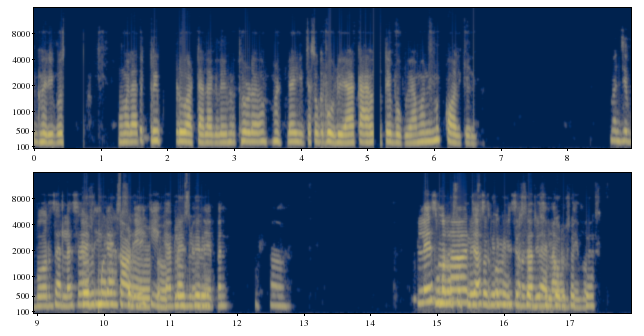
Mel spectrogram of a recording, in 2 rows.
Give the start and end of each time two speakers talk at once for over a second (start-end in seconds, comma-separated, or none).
9.7-11.5, 15.0-17.2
